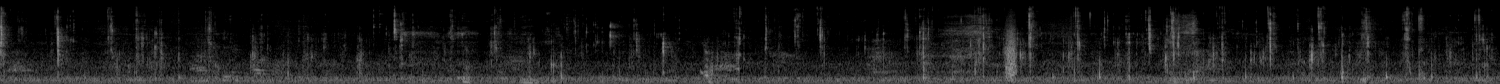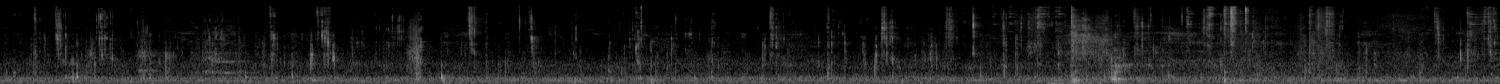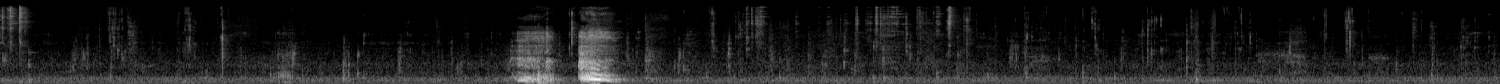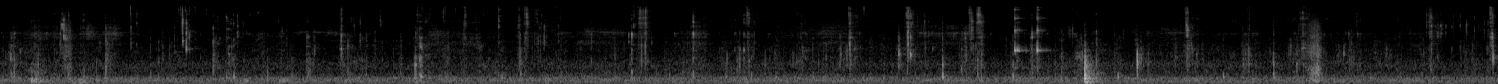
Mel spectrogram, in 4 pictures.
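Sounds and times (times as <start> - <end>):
soft wet chewing: 0.0 - 59.9.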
